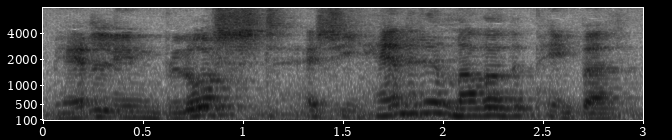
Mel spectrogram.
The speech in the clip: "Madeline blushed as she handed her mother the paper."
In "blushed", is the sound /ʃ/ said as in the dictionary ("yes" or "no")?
no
